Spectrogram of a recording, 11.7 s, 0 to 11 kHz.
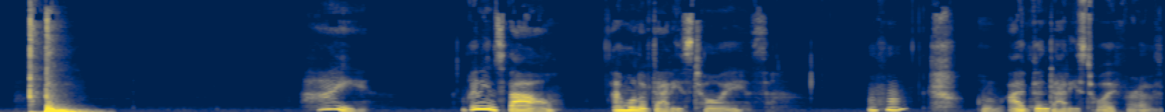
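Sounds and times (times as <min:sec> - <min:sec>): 
door closing shut: 0:00.3 - 0:01.2
speech: 0:03.2 - 0:03.8, 0:04.7 - 0:07.8, 0:08.7 - 0:11.6.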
